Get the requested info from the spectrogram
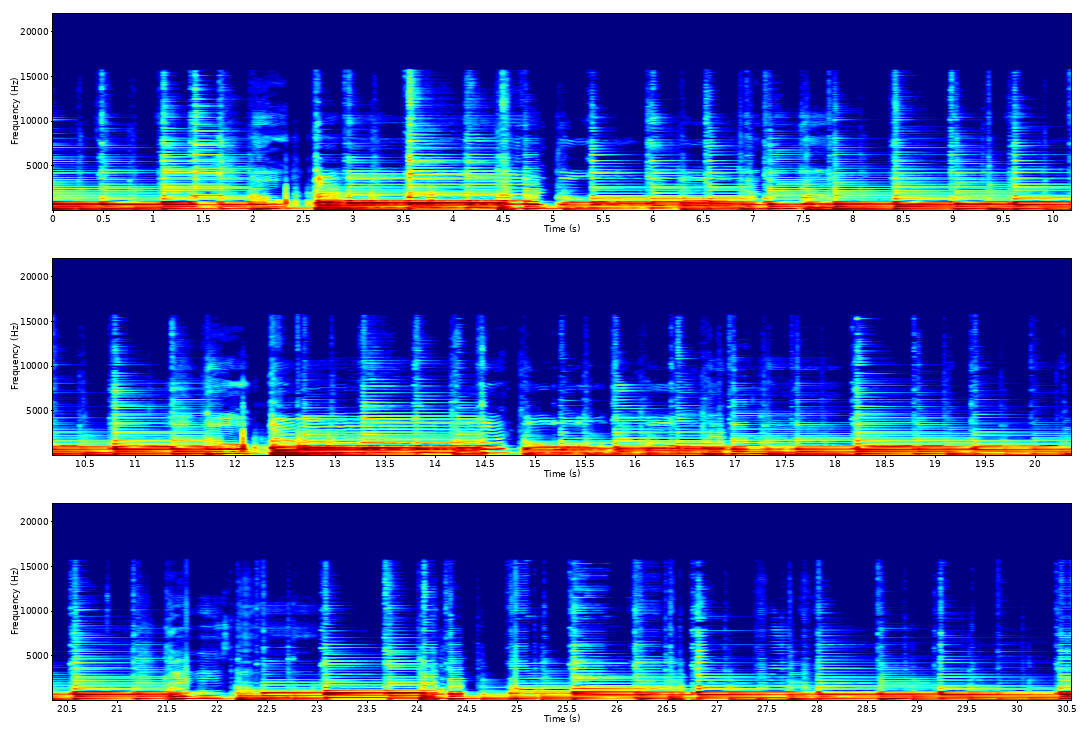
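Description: Acoustic guitar played with fingerpicks in a slow, steady pattern, with a woman singing over it in long held notes.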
